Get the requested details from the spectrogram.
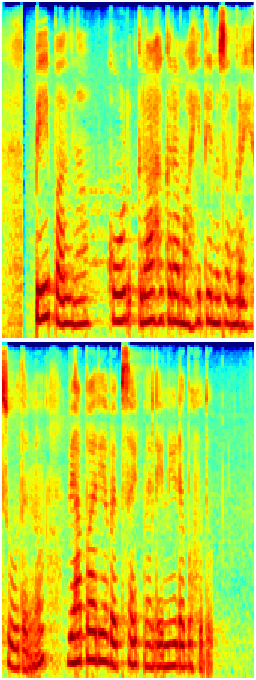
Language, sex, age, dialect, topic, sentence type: Kannada, female, 18-24, Coastal/Dakshin, banking, statement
